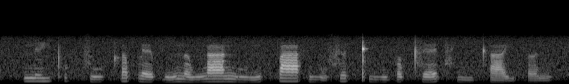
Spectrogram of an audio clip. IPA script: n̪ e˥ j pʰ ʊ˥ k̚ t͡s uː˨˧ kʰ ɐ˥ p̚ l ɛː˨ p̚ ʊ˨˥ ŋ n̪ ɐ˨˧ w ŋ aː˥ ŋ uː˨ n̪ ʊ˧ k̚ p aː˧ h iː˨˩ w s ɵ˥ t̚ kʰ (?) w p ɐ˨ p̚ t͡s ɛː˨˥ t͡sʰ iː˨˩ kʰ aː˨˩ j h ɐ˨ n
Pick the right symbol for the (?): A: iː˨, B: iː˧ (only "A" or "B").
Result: A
